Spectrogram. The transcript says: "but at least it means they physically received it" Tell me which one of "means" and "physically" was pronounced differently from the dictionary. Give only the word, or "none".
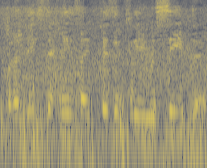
none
